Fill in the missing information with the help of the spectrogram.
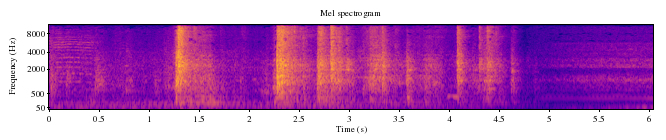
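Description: Sharp knocks and rattles in a goat pen with a wooden slat floor and a metal-framed gate, about seven over three seconds, irregularly spaced. Near the end the sound drops away and music with held tones fades in.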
